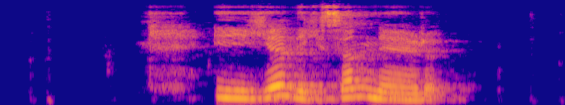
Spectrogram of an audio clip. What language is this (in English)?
Kabyle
